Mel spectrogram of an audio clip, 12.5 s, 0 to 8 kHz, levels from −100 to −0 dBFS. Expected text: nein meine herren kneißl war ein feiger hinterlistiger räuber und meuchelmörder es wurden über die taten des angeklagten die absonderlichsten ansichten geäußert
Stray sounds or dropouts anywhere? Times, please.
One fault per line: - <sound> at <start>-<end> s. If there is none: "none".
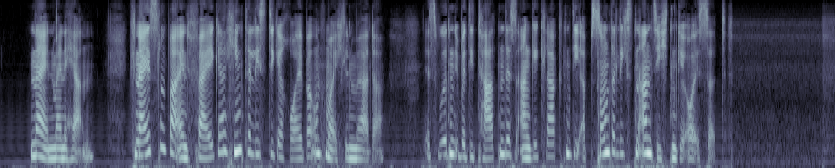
none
